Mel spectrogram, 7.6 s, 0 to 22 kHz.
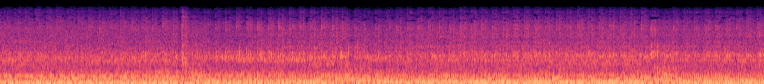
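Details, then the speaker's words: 2JZ inline-six swapped into a Z28: uneven lumpy idle with stumbling beat and sputtering pops, misfiring and running on only a few cylinders (about three); cause not yet found, being diagnosed remotely. "Not necessarily when it's popping and missing and sputtering right now, but it did have a really good deep sound"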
